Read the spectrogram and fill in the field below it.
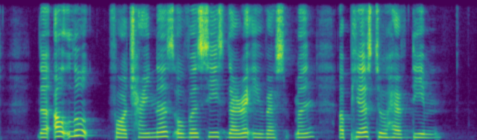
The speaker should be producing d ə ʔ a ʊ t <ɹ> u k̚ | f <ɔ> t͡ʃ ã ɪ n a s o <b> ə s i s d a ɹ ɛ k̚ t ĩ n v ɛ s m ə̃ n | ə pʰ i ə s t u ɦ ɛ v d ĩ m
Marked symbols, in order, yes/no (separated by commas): no, yes, no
